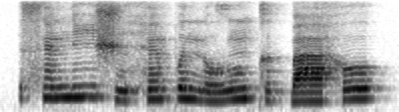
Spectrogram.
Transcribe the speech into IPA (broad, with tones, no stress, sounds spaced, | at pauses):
s ɛ̃˦ n iː˦ ʃ ɨ˧ h ɛ̃˦ p ə˦ n o˧ ɣ ũ˦ k ə˧ ɡ͡b aː˧ h o˦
